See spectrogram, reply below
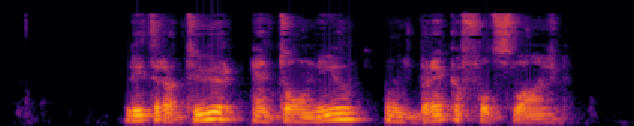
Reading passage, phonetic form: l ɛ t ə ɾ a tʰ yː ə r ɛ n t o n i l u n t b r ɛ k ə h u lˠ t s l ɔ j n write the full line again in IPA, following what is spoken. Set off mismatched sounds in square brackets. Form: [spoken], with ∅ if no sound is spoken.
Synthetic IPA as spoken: l [i] t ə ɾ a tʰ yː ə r ɛ n t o n i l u n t b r ɛ k ə [f] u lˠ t s l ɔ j n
